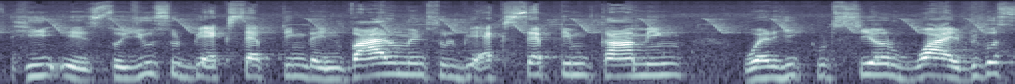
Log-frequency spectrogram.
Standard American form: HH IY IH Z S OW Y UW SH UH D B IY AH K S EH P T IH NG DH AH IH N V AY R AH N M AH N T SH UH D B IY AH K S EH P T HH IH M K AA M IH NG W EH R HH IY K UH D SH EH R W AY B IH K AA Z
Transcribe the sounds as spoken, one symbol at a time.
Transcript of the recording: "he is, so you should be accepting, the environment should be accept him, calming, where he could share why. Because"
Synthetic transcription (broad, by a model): HH IY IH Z S OW Y UW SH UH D B IY AH K S EH P T IH NG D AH IH N V AY R AH N M AH N T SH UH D B IY AH K S EH P T HH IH M K AA M IH NG W EH R HH IY K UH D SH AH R W AY B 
